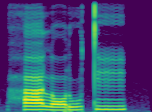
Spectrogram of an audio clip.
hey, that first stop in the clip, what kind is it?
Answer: plain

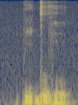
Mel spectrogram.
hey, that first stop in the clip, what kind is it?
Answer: plain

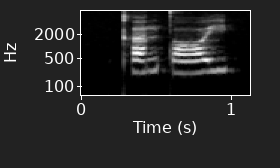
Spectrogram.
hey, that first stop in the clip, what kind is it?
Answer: aspirated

